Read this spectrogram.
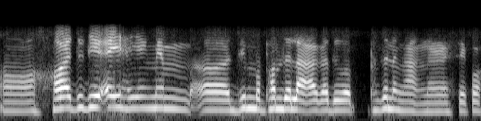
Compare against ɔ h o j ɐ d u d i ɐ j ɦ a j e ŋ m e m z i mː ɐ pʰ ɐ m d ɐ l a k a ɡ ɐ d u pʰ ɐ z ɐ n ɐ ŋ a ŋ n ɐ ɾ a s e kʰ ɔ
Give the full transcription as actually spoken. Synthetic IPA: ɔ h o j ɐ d u d i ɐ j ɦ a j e ŋ m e m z i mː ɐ pʰ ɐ m d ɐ l a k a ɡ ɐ d u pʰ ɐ z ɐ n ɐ ŋ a ŋ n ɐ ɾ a s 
